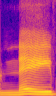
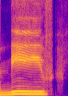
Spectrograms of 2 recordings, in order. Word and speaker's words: Neve: I know there's a lot of conversation about how to spell or how to pronounce her name, whether it's Nev or Nave or Neve. It is Nev.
